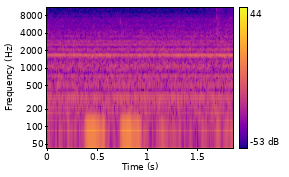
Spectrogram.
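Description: Faint steady motor hum with a thin constant whine and a couple of soft low thumps; the turntable is turning normally.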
